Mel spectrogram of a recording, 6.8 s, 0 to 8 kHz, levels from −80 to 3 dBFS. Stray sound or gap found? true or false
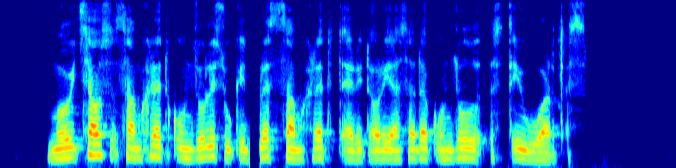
true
